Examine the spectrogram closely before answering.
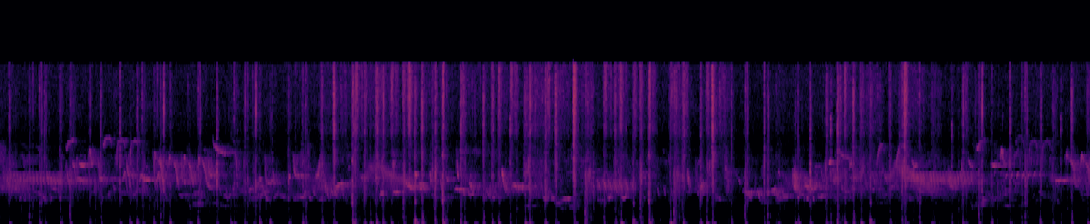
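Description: A horse's hooves thud steadily on soft ground at a trot.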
